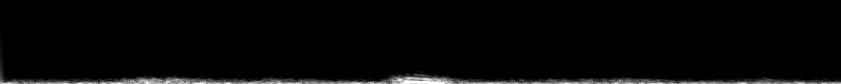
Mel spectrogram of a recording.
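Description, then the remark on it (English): Muffled, low internal body sounds picked up by a DIY microphone built with a stethoscope touching the body: a steady deep rumble with soft thumping pulses and a louder muted thud near the middle, no voices. “And you touch the body, and straight away you can hear uh, the sound from the inner body because it's in contact.”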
